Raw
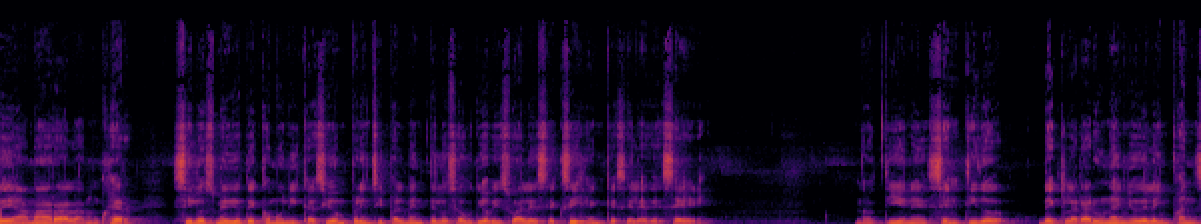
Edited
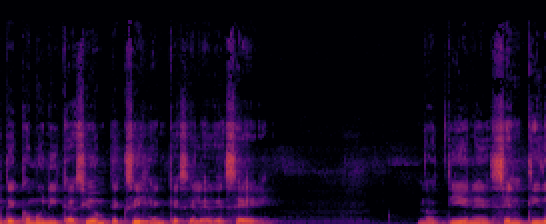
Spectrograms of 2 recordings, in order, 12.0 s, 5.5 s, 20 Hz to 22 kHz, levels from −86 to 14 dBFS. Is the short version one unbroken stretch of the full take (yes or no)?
no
